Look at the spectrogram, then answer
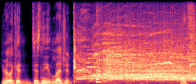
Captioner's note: cheers and applause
